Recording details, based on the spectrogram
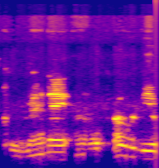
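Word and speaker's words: Cyrene: looked it up and I heard it pronounced as sirene in English uh in Greek it would have been something like Kur so I'm probably gonna say Kur and I'll probably be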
